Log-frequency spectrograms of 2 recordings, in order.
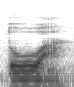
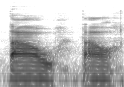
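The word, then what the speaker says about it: ตัว: So for example, this is pronounced tua. Some people will look at this and say, oh, well, that's a, and this is a W, so they'd be like, tau. That's not right.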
